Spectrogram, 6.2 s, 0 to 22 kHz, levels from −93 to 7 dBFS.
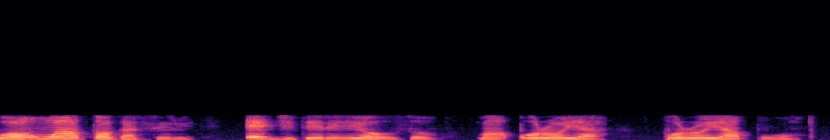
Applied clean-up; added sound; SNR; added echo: none; none; none; none.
